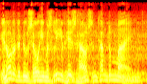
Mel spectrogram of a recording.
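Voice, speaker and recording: An actor playing a courteous but coldly menacing crime boss in an old radio detective drama, speaking formally and with measured threat. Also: male voice, mid-range voice, sing-song, lightly acted. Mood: polite menace. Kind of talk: 1940s-50s radio detective acting. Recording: muffled, noisy old radio recording.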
